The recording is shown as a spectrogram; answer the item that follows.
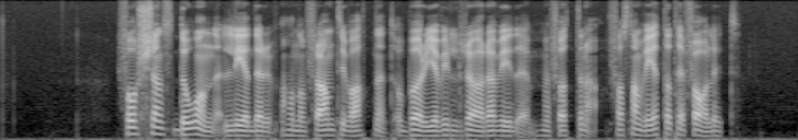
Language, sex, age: Swedish, male, 20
